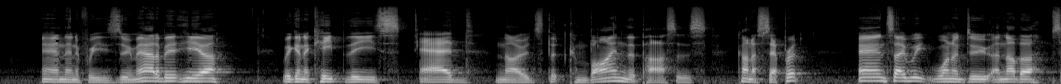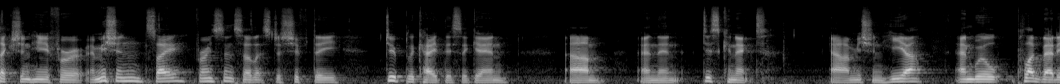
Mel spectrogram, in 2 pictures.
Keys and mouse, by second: 0.2 middle click, 0.4 ctrl+middle click, 1.5 click, 2.8 click, 8.4 middle click, 9.2 click, 13.0 shift+d, 17.6 ctrl+right click.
